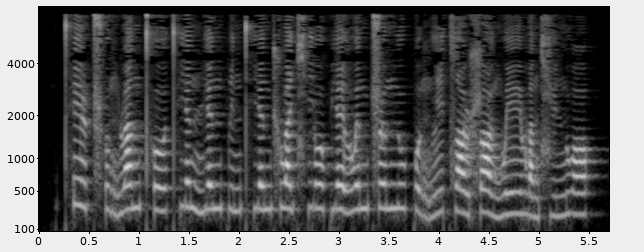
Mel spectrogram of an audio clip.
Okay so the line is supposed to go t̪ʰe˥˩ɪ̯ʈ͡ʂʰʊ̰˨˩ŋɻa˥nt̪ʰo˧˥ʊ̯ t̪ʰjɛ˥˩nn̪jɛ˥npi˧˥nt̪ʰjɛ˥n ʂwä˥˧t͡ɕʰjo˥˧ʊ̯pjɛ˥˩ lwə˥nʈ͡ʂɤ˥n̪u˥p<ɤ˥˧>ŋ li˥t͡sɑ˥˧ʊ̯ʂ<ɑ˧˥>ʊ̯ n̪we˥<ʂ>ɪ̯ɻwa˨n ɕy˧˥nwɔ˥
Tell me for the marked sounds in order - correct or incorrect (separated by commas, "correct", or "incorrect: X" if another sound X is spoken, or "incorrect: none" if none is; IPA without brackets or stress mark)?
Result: incorrect: ɤ̰˨˩, incorrect: ɑ˥˩, incorrect: none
